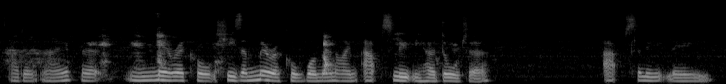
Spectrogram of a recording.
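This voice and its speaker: A woman talks at a moderate pace with a fairly low pitch. Her intonation stays monotone and flat. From born in Chile, raised in England from age six. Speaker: business owner and psychic. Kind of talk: personal life story interview.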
